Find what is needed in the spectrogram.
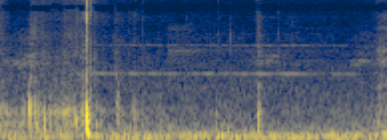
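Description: A single sharp click about half a second in, then a fainter click a second later, over a low steady outdoor rumble.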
